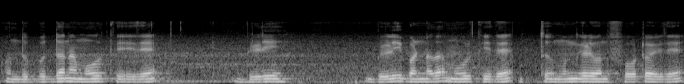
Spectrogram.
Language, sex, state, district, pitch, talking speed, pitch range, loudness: Kannada, male, Karnataka, Bijapur, 130 Hz, 115 wpm, 125-135 Hz, -17 LUFS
